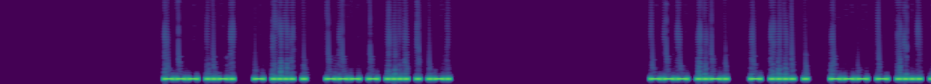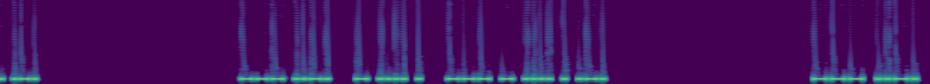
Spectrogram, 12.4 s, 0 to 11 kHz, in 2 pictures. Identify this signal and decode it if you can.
Morse code, heard as a keyed tone, about 49 wpm, 700 Hz. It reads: OF THE OTHER OF THE OTHER OF THE OTHER OF
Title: Speed-Racing - Sets of 3 Words 40wpm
